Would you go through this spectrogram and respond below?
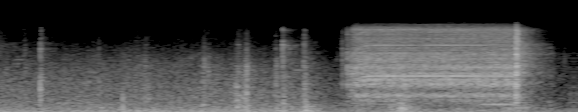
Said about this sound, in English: we're going to drill that in and screw it into the door face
